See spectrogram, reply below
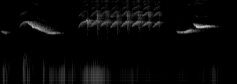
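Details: Poksay Hongkong, the white-crested laughingthrush, in a distinctive song: a long falling whistle, a burst of fast repeated chirps, then a rising two-part whistle.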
